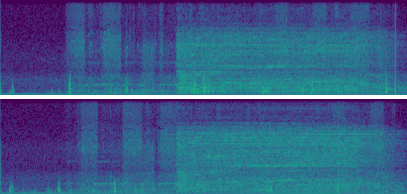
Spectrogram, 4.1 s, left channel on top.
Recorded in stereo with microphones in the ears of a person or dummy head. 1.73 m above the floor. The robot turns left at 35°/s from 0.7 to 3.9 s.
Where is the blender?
15° left, 9 m; by 4.1 s 65° right, 9 m.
